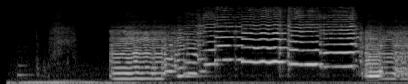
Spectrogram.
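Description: Solo violin played with the bow: after a low rumble in the first second, a melody of bowed notes with vibrato starts about a second in and runs on.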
